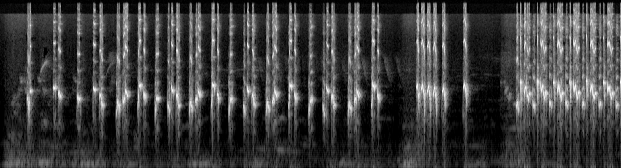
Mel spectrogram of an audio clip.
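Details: Sooty-headed bulbul singing as a lure for other bulbuls: spaced bubbly whistled notes for about seven seconds, a short burst and pause, then a dense rapid buzzy trill at the end, with faint low rumbling underneath.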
